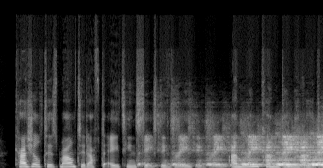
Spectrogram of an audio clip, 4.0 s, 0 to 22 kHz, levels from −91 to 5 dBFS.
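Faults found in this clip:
Feedback howl, 1.70 s to end of clip: mic-to-speaker loop gaining level each pass, two devices sharing a room. Narrows to a tone around 500 Hz, pulsing about every 400 ms, peaking about 10 dB over speech.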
